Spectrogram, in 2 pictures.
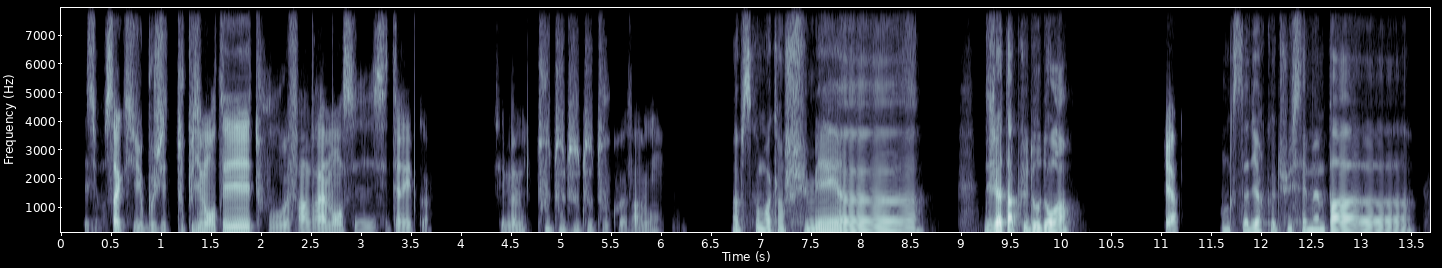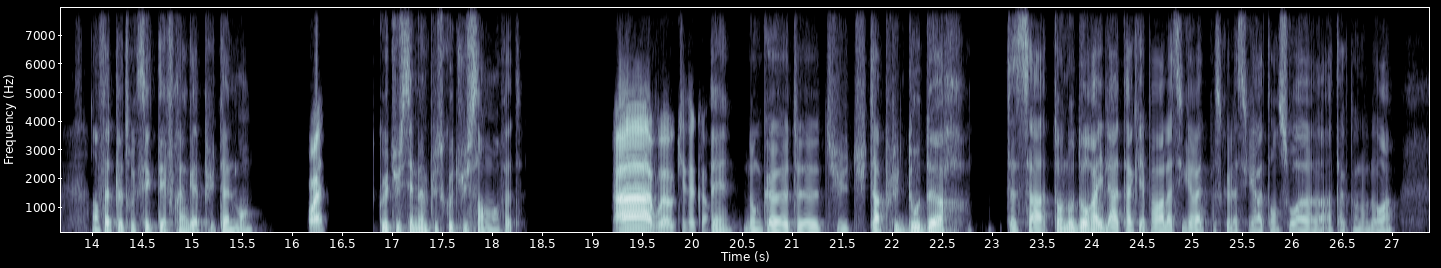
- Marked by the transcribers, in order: none
- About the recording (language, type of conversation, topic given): French, unstructured, As-tu déjà goûté un plat très épicé, et comment était-ce ?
